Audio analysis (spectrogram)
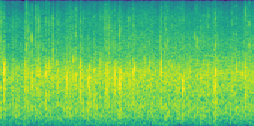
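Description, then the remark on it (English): An audience applauds for the Lord at a preacher's call, many hands clapping at once in a dense, continuous patter that holds at an even level throughout, with no voices standing out. “Come on, give the Lord a clap, man.”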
